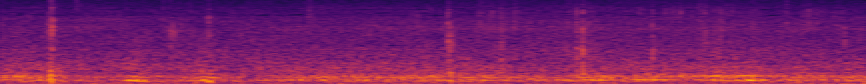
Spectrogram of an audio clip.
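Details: Wild bee colony at a honey hunt, a steady mass buzzing hum low in pitch, with occasional sharp ticks and crackles over the drone.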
